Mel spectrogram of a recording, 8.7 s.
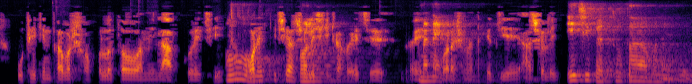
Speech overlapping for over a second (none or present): none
